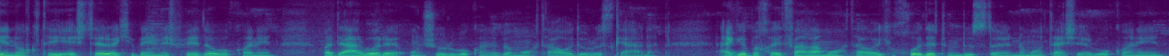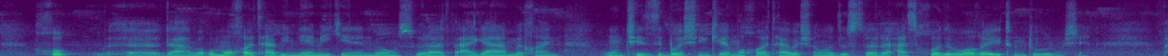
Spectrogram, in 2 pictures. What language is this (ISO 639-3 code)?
fas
